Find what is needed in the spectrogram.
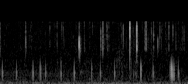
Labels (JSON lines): {"label": "biophony, knock croak", "recorder": "SoundTrap 300"}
